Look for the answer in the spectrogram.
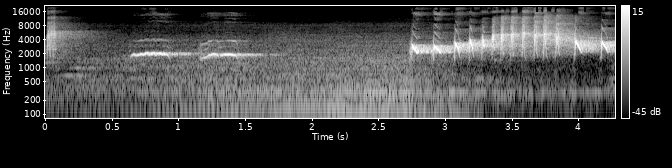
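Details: Kapas tembak singing on a master recording for training songbirds: soft whistled notes, then a fast run of sharp repeated chirps that rise and fall in a rapid trill.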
